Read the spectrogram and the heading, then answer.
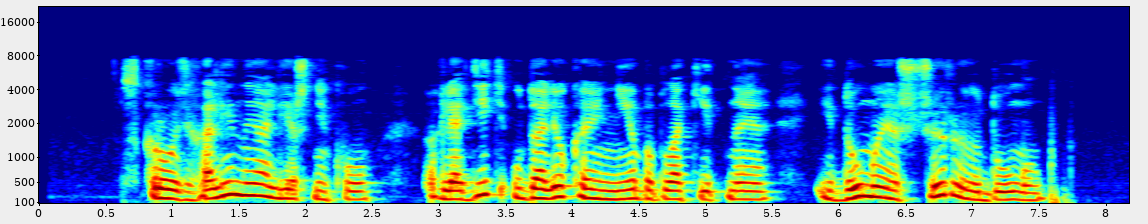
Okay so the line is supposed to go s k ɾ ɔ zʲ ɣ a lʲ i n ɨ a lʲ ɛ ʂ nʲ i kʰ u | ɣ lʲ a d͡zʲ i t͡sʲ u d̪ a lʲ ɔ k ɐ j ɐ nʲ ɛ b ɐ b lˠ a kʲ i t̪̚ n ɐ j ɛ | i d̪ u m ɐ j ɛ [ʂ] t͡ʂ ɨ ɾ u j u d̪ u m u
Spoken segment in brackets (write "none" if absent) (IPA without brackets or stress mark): ʂ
